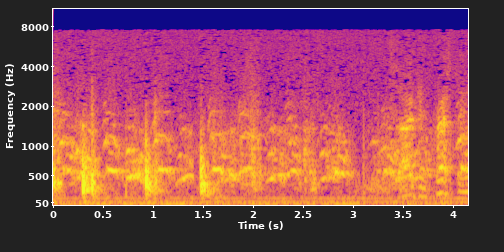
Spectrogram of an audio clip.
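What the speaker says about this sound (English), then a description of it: "Sounds like a dog team." Sled dog team approaching in an old-time radio drama, with faint yips and whimpering barks over a low, muffled background and voices talking.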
